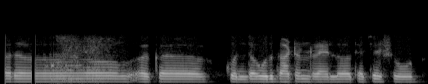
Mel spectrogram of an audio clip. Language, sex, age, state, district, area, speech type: Marathi, male, 30-45, Maharashtra, Nagpur, rural, conversation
